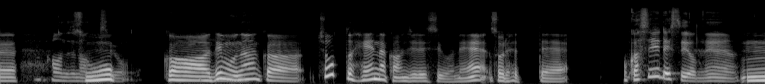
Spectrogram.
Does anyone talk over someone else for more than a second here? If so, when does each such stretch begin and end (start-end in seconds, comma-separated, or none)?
none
